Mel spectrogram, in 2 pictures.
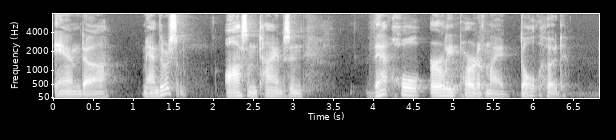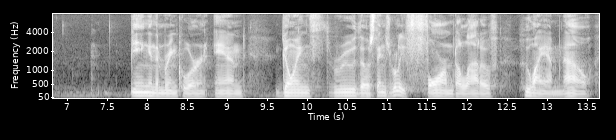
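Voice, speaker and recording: Podcast host, man, 40s, very low voice, earnest and casual. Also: a little slow. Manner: earnest, warm praise with casual slang. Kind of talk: casual interview chat.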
